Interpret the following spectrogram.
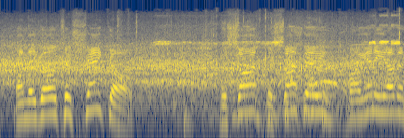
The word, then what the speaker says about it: Visanthe: And Shanko, who told us last night that he wants to be known as Vicente. I said, how do you want your name pronounced? You say Vicente on your introduction. Which way? I've heard 50. He said, I'm now Vicente.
